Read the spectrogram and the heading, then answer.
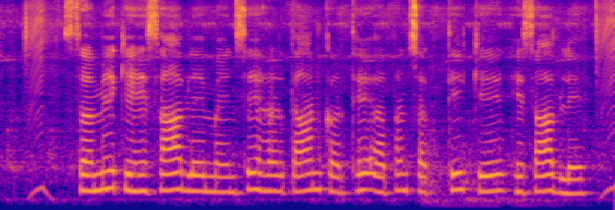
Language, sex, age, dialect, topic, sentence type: Chhattisgarhi, male, 18-24, Northern/Bhandar, banking, statement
